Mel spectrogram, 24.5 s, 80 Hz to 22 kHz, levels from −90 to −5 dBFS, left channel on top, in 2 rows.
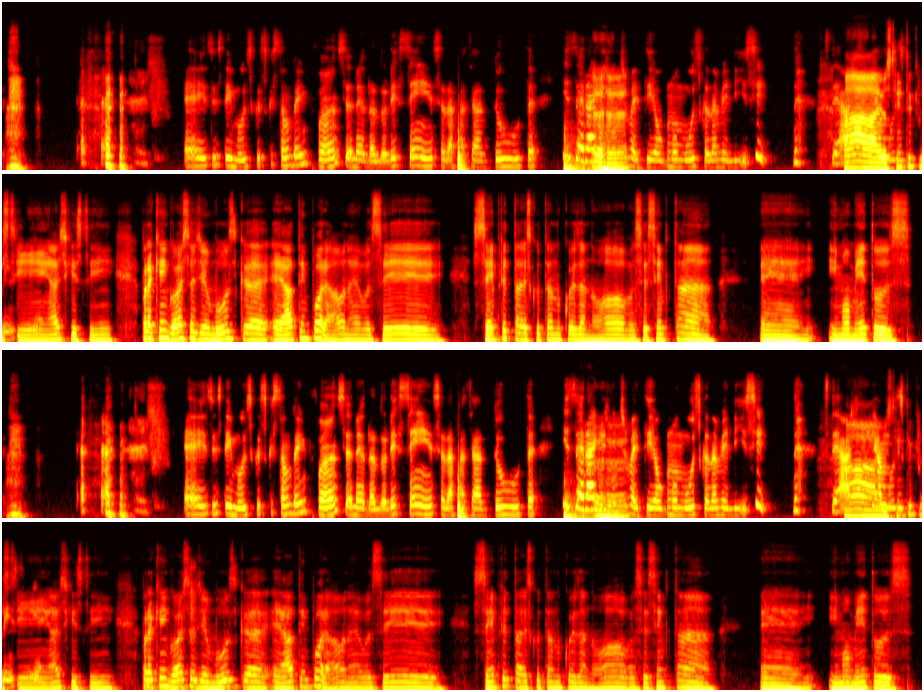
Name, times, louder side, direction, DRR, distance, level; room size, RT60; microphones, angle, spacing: voice 1, 1.0-7.1 7.5-10.2 10.6-10.8 11.1-11.3 11.6-11.9 12.2-12.8, right 4 dB, 35° right, 0.3 m, -27 dB
sound 1, 7.5-10.0, equal, 40° left, 0.7 m, -26 dB
voice 2, 7.9-8.4 11.2-18.1 18.6-21.8 22.4-24.4, left 3 dB, 75° left, 0.5 m, -21 dB
6.7 x 2.9 x 2.5 m
head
